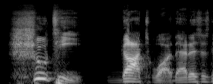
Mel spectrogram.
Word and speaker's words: Ncuti Gatwa: doctor who star such education actor it is pronounced shooty gothwa that is his name shooty got one as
